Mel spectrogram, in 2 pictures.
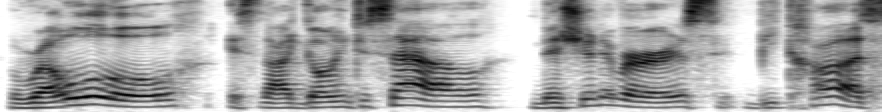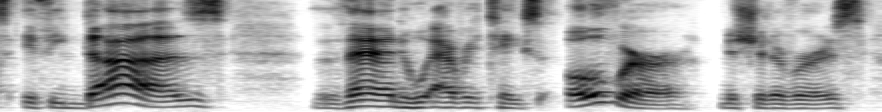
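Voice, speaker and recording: A man's voice: mid-range voice, lively intonation, takes it slowly. A man born in the Philippines who grew up in America, hosting a live reaction stream in a rambling, chatty way with upbeat bursts. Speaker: podcast host reacting live to a pageant. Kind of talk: live-stream reaction chat reading viewer comments.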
